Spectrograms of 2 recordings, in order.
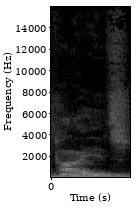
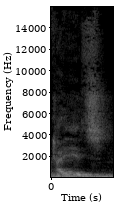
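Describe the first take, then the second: First: The stress is on the first syllable. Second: The stress is on the second syllable. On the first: The speaker calls it right. "my first syllable is open with a short vowel, and that's why it is accented" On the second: The speaker calls it wrong. "not kayitz"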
